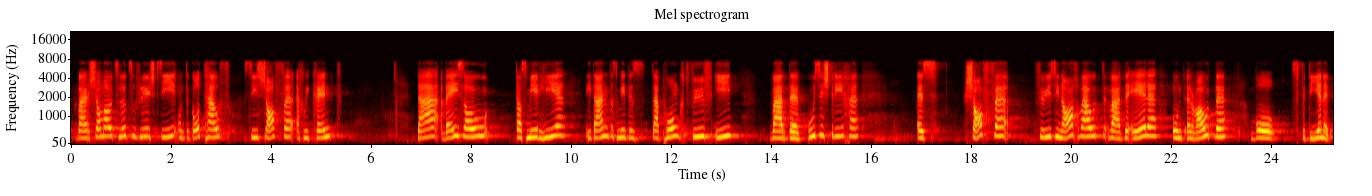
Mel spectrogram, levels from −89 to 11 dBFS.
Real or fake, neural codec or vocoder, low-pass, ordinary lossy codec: fake; codec, 16 kHz, 0.9 kbps, LongCat-Audio-Codec; 7.2 kHz; MP3, 48 kbps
